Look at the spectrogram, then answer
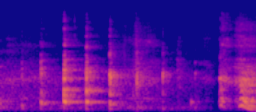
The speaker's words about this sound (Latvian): Jā, un es arī esmu mazliet apslims, tāpēc sorry par klepu.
